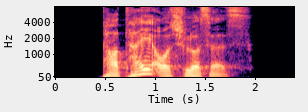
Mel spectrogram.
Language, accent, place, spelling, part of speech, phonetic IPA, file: German, Germany, Berlin, Parteiausschlusses, noun, [paʁˈtaɪ̯ʔaʊ̯sˌʃlʊsəs], De-Parteiausschlusses.ogg
- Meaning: genitive singular of Parteiausschluss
